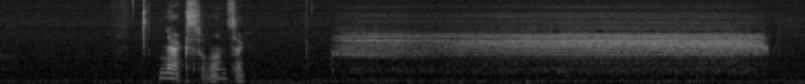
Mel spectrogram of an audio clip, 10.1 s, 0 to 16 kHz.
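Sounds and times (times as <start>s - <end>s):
vape hiss: 4.1s - 9.8s.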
